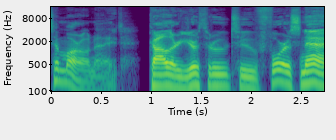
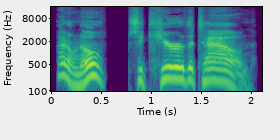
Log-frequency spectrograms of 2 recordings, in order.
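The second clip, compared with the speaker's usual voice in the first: higher, begging tone; pleading; 8 semitones higher than usual. Acted. Host begging Leslie to secure the town, higher pleading.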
